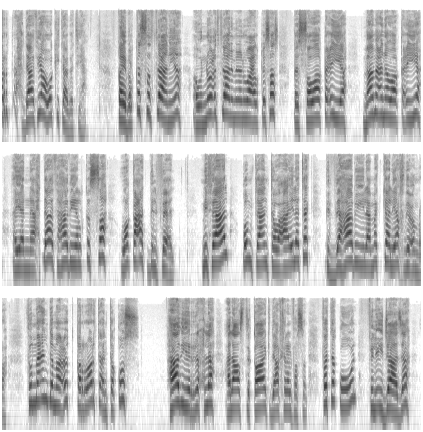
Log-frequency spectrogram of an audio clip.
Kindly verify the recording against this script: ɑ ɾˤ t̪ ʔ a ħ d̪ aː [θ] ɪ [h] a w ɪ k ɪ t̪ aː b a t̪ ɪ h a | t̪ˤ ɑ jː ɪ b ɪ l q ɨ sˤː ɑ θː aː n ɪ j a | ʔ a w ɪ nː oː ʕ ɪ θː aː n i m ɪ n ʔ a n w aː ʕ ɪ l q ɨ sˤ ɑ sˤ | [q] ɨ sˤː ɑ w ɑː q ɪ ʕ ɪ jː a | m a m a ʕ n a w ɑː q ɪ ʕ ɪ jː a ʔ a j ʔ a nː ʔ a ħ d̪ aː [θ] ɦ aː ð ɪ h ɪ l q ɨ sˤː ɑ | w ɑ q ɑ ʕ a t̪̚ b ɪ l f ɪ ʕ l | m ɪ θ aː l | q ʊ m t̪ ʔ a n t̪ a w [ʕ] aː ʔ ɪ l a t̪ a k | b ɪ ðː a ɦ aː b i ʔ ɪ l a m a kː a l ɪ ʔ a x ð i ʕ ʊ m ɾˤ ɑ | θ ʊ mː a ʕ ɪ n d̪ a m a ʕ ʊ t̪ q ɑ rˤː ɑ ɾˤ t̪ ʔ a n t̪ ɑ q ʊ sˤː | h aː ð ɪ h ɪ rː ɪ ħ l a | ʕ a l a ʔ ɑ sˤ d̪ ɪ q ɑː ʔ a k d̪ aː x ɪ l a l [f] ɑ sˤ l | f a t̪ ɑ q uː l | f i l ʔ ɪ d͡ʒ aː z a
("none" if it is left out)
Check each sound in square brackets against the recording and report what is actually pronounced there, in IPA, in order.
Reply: θ, h, q, θ, ʕ, f

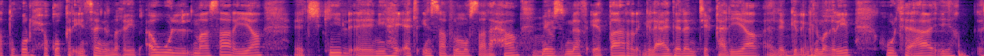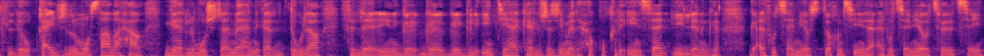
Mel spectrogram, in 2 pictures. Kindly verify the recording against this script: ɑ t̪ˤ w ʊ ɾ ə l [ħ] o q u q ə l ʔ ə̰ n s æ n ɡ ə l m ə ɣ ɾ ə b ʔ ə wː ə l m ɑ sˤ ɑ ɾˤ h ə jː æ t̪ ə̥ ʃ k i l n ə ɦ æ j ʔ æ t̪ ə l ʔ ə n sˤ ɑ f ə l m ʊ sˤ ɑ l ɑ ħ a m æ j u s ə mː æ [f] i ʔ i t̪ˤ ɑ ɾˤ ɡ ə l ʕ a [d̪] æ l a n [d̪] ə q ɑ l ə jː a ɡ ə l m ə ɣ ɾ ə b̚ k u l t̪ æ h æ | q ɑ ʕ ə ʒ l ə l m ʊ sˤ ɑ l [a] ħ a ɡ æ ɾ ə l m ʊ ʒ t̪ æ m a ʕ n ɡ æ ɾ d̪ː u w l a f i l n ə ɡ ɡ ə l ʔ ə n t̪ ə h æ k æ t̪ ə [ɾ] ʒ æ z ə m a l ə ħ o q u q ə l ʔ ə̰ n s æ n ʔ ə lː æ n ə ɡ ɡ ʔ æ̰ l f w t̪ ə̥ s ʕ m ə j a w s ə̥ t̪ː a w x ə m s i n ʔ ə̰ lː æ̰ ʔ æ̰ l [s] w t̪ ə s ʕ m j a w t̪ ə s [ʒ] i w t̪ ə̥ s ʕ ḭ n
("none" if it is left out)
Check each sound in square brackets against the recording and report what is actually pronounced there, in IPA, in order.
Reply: ħ, f, d̪, t̪, ɑ, l, f, ʕ

